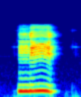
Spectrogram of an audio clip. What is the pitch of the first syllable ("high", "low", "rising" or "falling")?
falling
